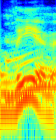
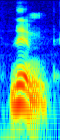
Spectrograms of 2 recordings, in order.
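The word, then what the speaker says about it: Liem: And then one of our Vietnamese friends from colleagues, we asked him, he's like, hey, Danny, how do you pronounce this in Vietnamese? L-I-E-M. He's like, Lim.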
